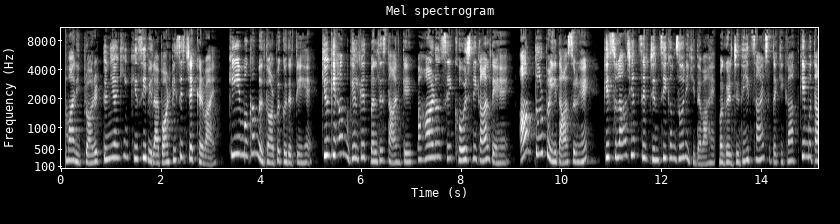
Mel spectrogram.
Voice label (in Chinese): 乌尔都语女 外语 小语种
